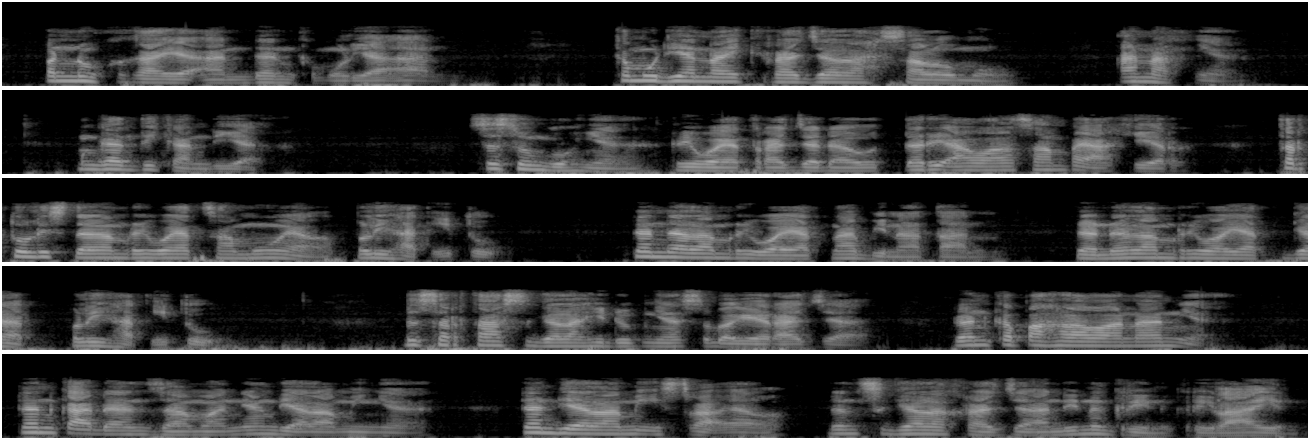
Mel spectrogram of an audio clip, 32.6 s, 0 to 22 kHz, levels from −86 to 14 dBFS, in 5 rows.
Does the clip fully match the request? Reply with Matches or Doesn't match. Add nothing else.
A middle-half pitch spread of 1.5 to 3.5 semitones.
Doesn't match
